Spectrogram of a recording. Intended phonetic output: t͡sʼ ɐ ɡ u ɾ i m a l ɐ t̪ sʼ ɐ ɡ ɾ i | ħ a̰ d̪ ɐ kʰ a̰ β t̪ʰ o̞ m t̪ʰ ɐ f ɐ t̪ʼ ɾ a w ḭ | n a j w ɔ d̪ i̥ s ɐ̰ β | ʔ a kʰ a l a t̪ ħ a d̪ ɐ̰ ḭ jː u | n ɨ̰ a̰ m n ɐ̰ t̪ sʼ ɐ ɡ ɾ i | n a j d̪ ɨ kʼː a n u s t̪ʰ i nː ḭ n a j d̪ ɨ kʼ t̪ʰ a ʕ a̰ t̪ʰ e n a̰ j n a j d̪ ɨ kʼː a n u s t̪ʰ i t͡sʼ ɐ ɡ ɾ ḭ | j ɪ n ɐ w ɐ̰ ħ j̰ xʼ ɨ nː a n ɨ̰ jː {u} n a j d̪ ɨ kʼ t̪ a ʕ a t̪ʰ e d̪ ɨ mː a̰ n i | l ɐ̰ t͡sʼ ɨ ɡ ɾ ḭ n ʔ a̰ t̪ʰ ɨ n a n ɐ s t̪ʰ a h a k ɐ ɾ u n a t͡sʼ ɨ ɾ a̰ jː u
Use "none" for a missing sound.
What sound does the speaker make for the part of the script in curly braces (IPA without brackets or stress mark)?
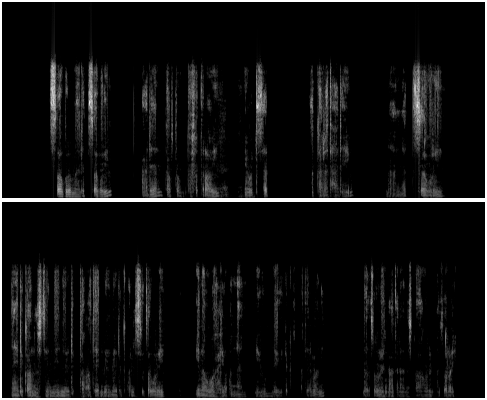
u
